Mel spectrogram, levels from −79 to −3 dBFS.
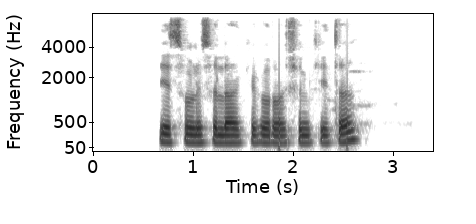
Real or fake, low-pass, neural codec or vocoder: real; 7.2 kHz; none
